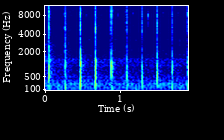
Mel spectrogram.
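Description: A steady run of about ten sharp hand claps, evenly spaced at a quick, regular beat, with no talking over them.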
